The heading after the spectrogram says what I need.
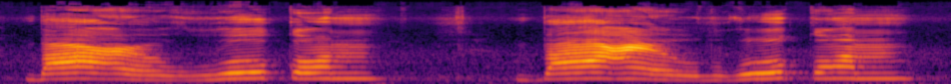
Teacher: باعو, باعو, وَقُلْنَا اهْبِطُوا بَعْضُ, آگے کاف پہ پیش اور میم ساکن, باریک کاف ہے, موٹا نہیں کرنا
